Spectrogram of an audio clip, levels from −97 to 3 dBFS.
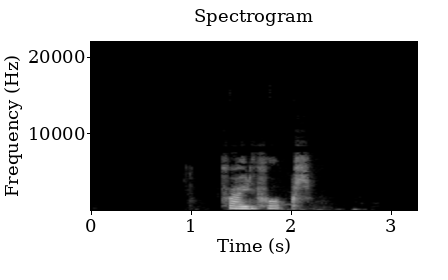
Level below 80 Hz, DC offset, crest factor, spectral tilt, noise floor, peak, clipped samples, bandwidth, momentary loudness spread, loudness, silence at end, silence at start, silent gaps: -90 dBFS; under 0.1%; 20 dB; -3.5 dB/octave; under -90 dBFS; -12 dBFS; under 0.1%; 7.6 kHz; 14 LU; -29 LUFS; 1.1 s; 1.3 s; none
